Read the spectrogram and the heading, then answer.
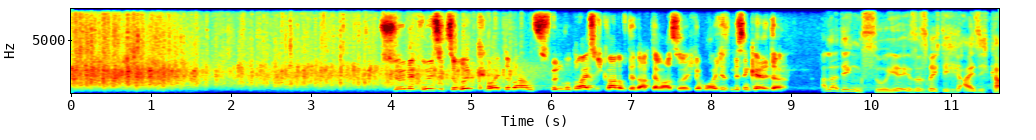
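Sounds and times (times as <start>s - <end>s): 
studio audience applause in München: 0.0s - 6.0s
speech: 3.9s - 11.5s.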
